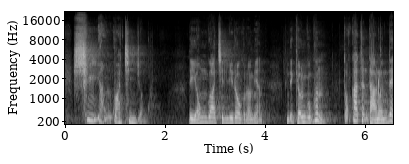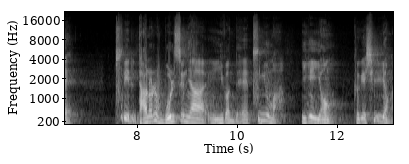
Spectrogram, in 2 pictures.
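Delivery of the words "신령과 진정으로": strong forceful stress on 신 of 신령. Showing how 신령과 is usually said: strong stress on 신. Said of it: "우리가 신령과 막 신자에다 힘을 주잖아요".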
